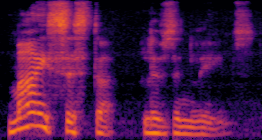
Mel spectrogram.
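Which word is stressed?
My. The word my carries the main stress. It is my sister, not yours, who lives there. "not yours"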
